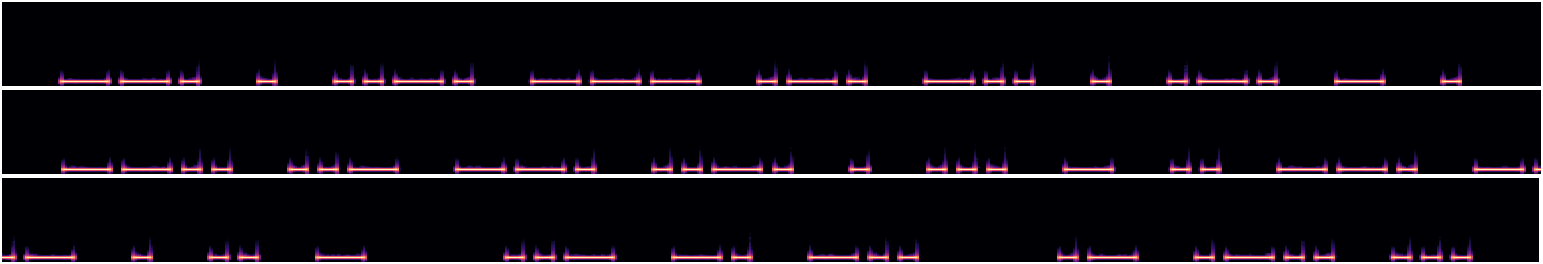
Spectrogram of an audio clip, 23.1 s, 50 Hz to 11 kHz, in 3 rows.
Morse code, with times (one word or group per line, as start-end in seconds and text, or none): 0.3-7.3 GEFORDERTE
8.0-17.2 ZUGFESTIGKEIT
17.9-20.0 UND
20.7-22.7 ALS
